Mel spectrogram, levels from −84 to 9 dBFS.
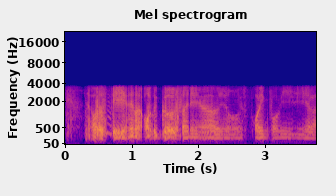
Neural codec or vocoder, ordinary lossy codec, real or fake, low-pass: vocoder, 22.05 kHz, 80 mel bands, WaveNeXt; none; fake; 3.6 kHz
